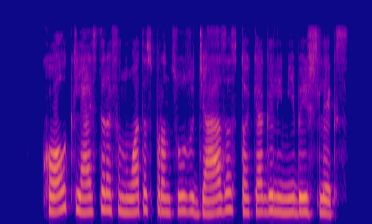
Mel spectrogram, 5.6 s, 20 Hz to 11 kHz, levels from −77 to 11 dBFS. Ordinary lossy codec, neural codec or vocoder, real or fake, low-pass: MP3, 96 kbps; none; real; 7.2 kHz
